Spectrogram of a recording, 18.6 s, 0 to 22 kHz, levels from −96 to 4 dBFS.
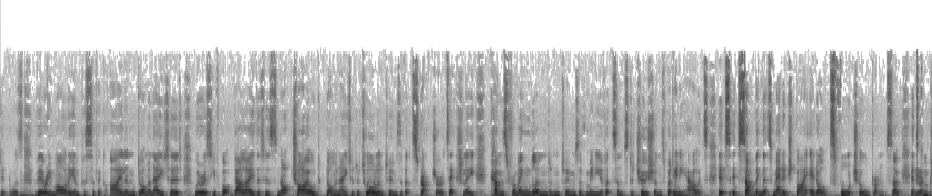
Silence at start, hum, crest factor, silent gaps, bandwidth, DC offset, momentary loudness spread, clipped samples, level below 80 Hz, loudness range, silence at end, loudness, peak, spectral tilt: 0 s; none; 18 dB; none; 16.5 kHz; under 0.1%; 8 LU; under 0.1%; -38 dBFS; 2 LU; 0 s; -22 LUFS; -4 dBFS; -4.5 dB/octave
